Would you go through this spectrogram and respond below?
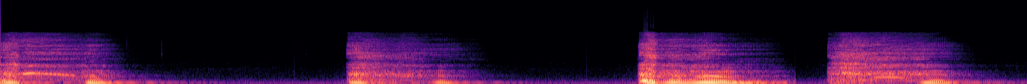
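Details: Lion roaring, a call used to mark territory and stay in touch with the pride: four deep, rough, powerful bursts about one to one and a half seconds each, separated by silent gaps, the third longest and loudest.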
